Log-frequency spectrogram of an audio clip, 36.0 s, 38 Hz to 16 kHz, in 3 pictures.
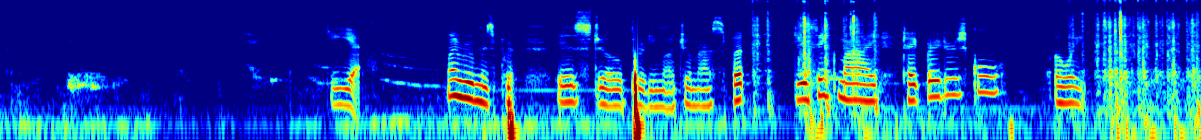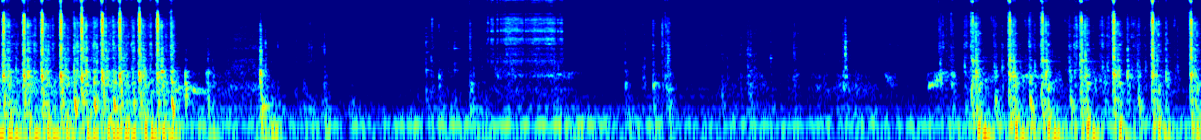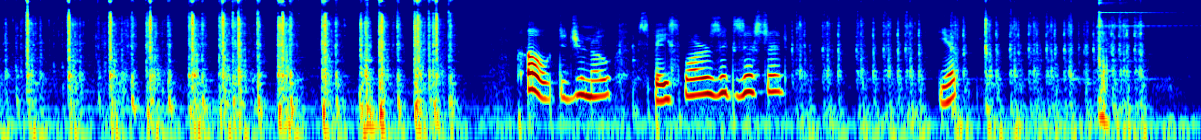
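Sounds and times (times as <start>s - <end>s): typewriter key clacks: 7.4s - 8.9s, 10.7s - 13.8s, 21.4s - 28.6s, 31.9s - 35.5s.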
